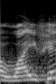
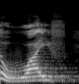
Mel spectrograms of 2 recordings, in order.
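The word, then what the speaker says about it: wife: आई उच्चारण करेंगे और इस इ का उच्चारण नहीं होगा। इसको विफे या वाईफे नहीं पढ़ेंगे। क्या पढ़ेंगे? वाइफ।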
